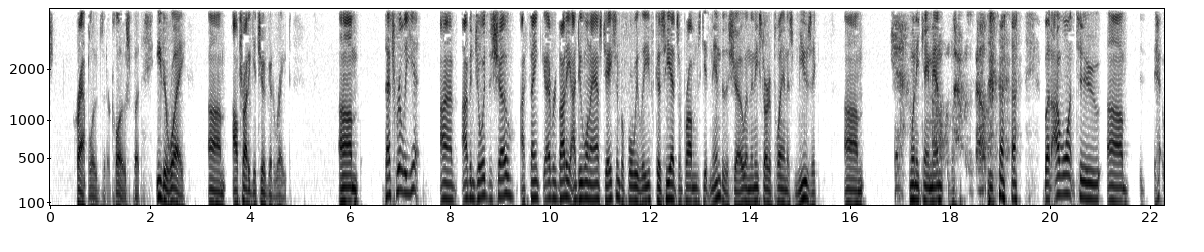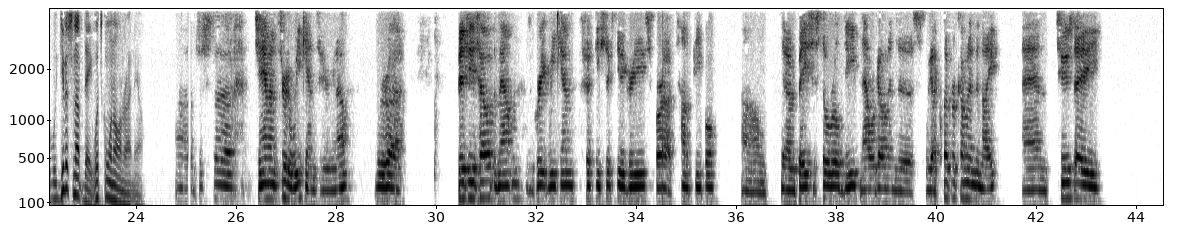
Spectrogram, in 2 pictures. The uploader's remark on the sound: Live hot dog vendor and street food vendor call in show.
